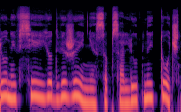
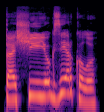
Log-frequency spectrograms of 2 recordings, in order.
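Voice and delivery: higher, louder sharp command; 4 semitones higher, 3 dB louder than usual. A narrator's reading. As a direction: order him like a boss. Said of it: "скомандовала псевдо-Лиза".

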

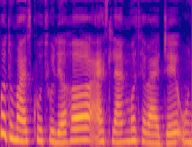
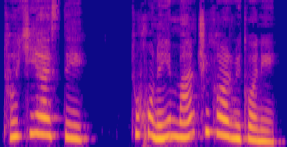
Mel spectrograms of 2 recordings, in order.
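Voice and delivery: breathless shock; 6 semitones higher than usual. Acted. Rip facing a stranger in his own house, breathless and stunned. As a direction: gasp the questions out in disbelief. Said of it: "نفسش بند اومده بود".

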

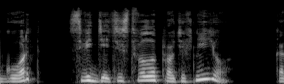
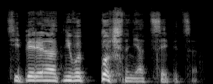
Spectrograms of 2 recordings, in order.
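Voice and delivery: plain reading voice

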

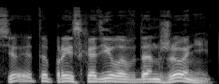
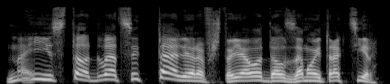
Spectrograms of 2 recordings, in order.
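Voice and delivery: high-pitched indignant insistence; angry yelling; 8 semitones higher than usual. A narrator's reading. Young man demands his payment, furious. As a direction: insist in outrage. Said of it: "орал он".

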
